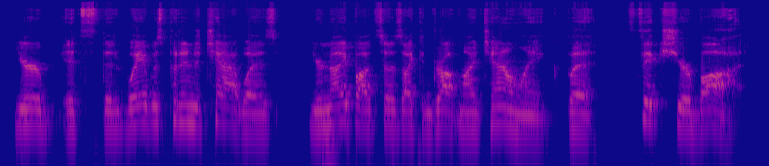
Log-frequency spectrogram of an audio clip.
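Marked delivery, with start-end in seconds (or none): none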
